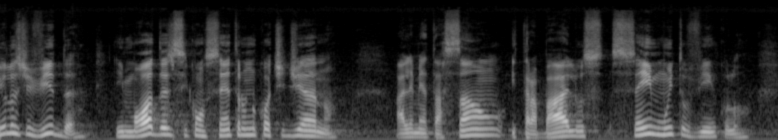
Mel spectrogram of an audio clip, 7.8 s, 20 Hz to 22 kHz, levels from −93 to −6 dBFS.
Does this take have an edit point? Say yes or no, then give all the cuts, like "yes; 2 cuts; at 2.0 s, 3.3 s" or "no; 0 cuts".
yes; 3 cuts; at 1.0 s, 1.7 s, 5.0 s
